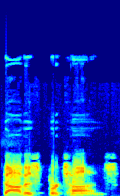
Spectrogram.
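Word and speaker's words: Dāvis Bertāns: thinking well first uh let's get the the new player's name correct obvious davis bertons yes that is that is how he pronounced his name uh my feeling at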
